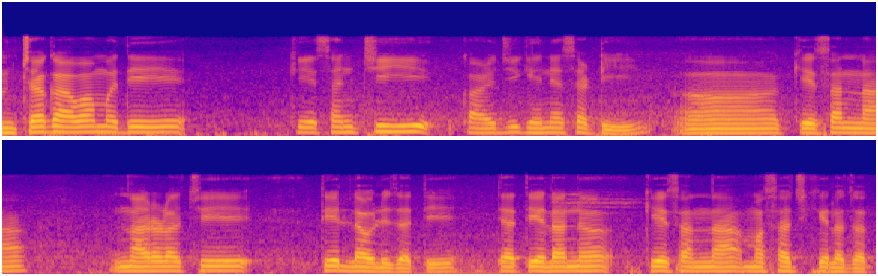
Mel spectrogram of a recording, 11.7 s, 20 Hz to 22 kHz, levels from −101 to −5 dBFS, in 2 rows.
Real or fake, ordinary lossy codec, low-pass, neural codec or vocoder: real; none; none; none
